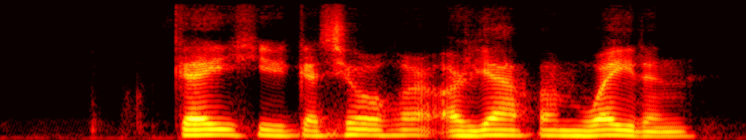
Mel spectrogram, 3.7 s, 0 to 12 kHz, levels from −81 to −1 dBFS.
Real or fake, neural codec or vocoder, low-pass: fake; codec, 16 kHz in and 24 kHz out, 0.9 kbps, LongCat-Audio-Codec, four codebook decoder; 10.8 kHz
